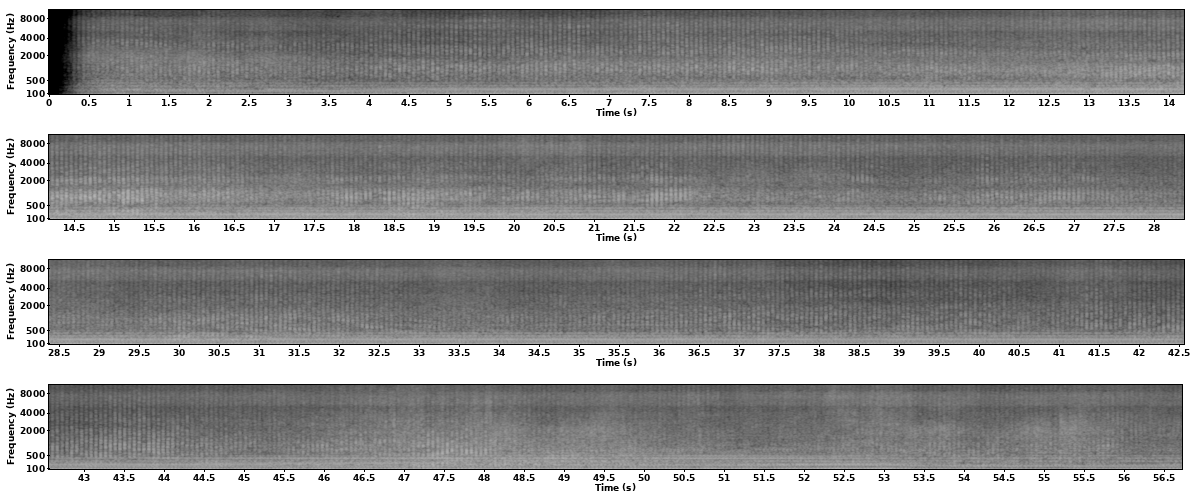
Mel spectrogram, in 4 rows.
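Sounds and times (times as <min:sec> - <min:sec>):
Robinson helicopter hovering and passing: 0:00.2 - 0:56.7.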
